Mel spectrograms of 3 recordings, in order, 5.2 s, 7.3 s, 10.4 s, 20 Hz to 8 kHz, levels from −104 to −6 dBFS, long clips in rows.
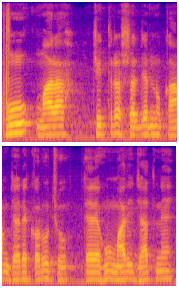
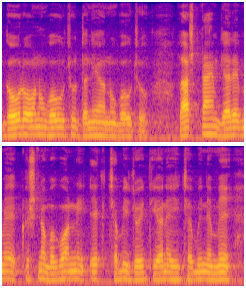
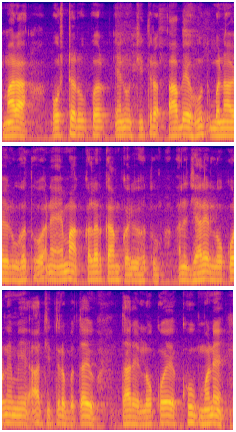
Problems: background sounds at intervals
